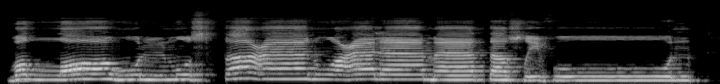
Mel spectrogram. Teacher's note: نون کو ساکن کر دیں گے، فا کو واو ساکن اور نون ساکن کے ساتھ ملا کر ادا کریں گے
